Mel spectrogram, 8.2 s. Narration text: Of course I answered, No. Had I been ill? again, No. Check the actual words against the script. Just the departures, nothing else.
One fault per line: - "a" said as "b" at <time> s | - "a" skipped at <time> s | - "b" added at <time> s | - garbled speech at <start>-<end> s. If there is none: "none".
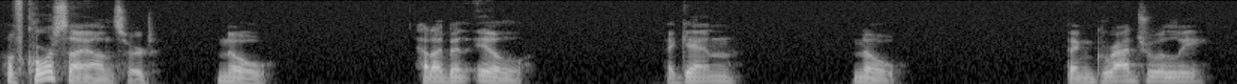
- "Then gradually" added at 7.1 s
